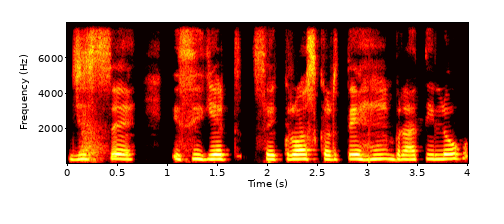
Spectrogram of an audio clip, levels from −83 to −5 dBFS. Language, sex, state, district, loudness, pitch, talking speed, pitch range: Hindi, female, Bihar, Samastipur, -17 LUFS, 250 Hz, 135 wpm, 245-260 Hz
